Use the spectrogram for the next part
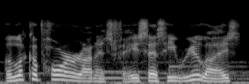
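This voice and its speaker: Guy narrating a fantasy story, dramatic, slightly high voice, music behind him. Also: animated, moderate pace, darkish tone.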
